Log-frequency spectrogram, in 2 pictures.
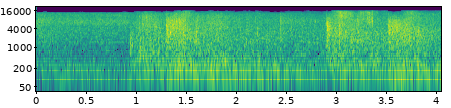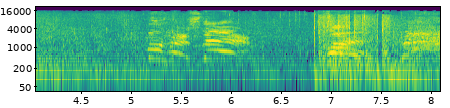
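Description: Cannons fire with deep booms.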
